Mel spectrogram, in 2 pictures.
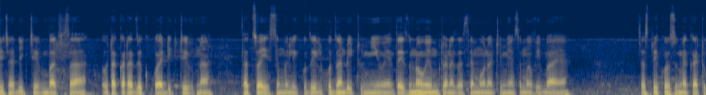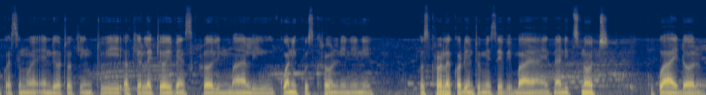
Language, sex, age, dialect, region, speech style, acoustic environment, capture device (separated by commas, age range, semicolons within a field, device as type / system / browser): Swahili, male, 25-34, Kenya - Nairobi Sheng-influenced, Kenya, relaxed, people talking; music, mobile / Linux / Chrome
